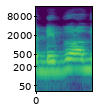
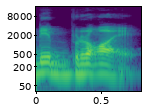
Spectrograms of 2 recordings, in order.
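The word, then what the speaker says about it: de Broglie: ब्रॉग ली इसको कहीं इसका जो एक्चुअल प्रोनंसिएशन है वो क्या है डिब्रॉय इसे हम इस तरह से प्रोनाउंस करते हैं डिब्रॉय ओके तो बट नॉर्मली हम इंडिया में डि ब्रॉग ही बोल देते ओके डिब्रॉय बोलोगे तो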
